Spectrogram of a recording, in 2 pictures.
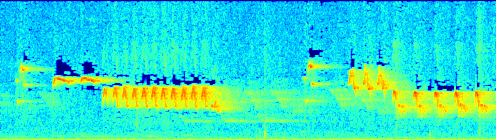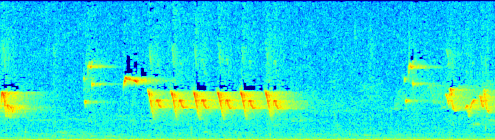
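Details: Pallas's leaf warbler (Phylloscopus proregulus) singing: each phrase opens with very high, thin notes, then drops into a fast, even rattling trill. Phrases last about two seconds and come roughly every three seconds, over a faint steady low hum.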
